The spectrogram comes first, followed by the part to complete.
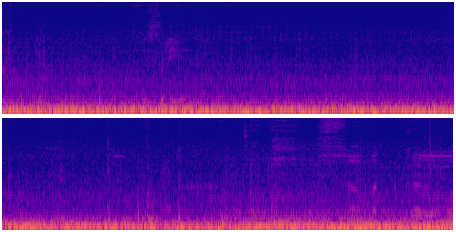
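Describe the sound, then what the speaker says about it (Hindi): Steady, loud road traffic rumble on a congested Delhi street near the Westin Hotel and MG Road, with dense low engine drone from cars and buses throughout, a faint air-brake hiss, and voices talking over it. "भाई साहब यहाँ क्यों ट्रैफिक है?"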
